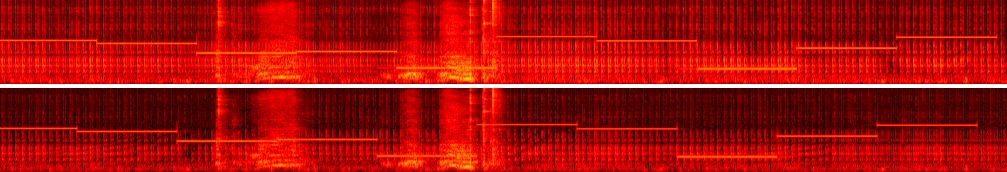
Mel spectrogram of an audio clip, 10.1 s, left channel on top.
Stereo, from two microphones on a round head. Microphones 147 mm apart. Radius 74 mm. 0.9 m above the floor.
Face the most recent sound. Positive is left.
turn(degrees=0)  # may be behind; listen again after turning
